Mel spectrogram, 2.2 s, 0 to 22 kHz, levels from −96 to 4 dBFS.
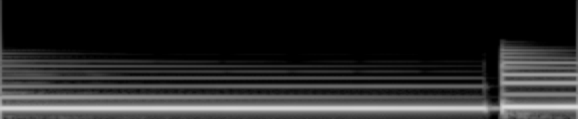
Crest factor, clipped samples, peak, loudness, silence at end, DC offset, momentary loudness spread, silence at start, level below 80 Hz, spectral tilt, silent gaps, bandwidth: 8 dB; under 0.1%; -6 dBFS; -14 LUFS; 0 s; under 0.1%; 1 LU; 0 s; -70 dBFS; -10 dB/octave; none; 4.1 kHz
